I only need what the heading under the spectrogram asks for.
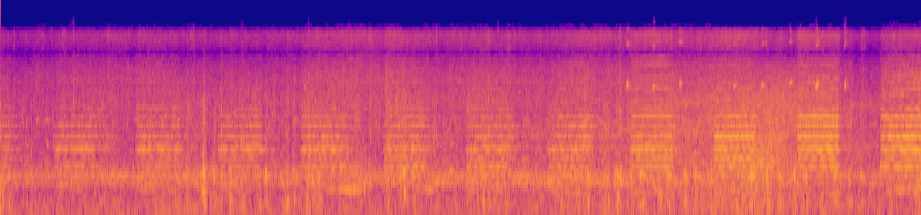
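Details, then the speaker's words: Recorded with a trailer by a busy road in the rain: repeating electronic tone bursts, about three a second, over traffic and rain, thought to be a car alarm in the next-door parking lot. Car alarm sounding. "In the parking lot next door, I think the car alarm went off."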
